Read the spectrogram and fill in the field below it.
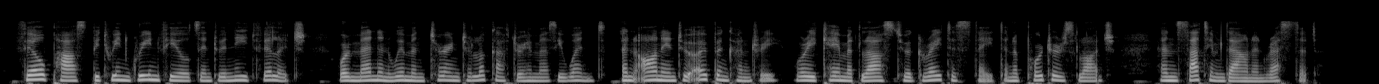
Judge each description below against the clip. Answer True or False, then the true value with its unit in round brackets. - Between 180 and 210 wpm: True (195 wpm)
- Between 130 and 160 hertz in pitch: False (180 Hz)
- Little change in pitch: True (2.3 semitones)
